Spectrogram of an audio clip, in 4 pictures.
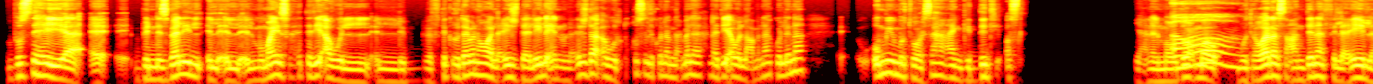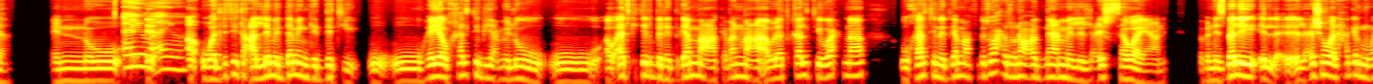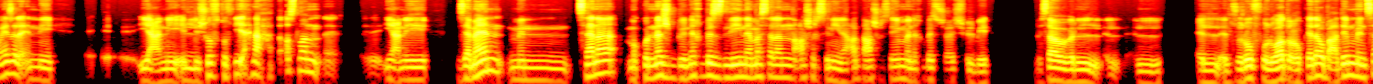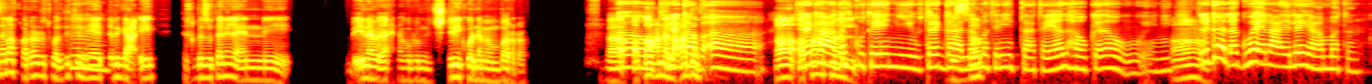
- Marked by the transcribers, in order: tapping
- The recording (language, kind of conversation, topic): Arabic, podcast, إيه طقوسكم وإنتوا بتخبزوا عيش في البيت؟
